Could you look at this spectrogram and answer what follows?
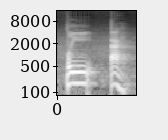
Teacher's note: banyak yang bacanya ti'ah padahal ini adalah hamzah, ti'ah ya. Nah, kesalahan di situ yang banyak terjadi.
